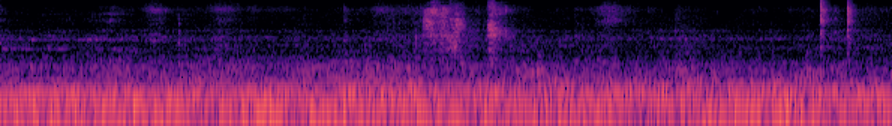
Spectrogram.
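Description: Running noise heard inside a passenger train carriage at speed: a steady low rumble of wheels on rail. Two short high-pitched sounds come about three seconds in and two sharp clicks near the end.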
